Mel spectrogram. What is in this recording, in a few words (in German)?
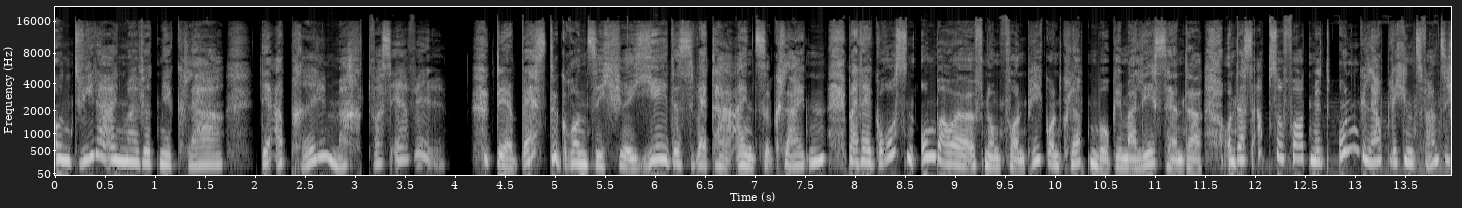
Funkspot; Peek Cloppenburg; Umbaueroeffnung; bunch sound; Berlin; Funkspotproduktion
